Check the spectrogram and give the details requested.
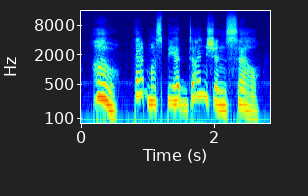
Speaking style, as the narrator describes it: cried Dorothy, horrified

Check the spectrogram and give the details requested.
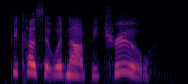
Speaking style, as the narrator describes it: said Dorothy gravely

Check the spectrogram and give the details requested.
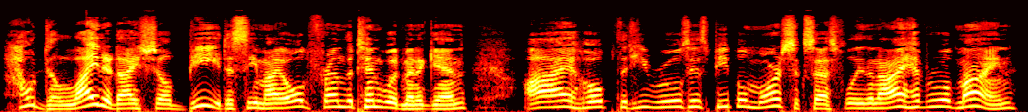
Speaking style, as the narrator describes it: The Scarecrow became greatly animated at this sight, and exclaimed

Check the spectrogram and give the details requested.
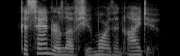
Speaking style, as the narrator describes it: her murmur

